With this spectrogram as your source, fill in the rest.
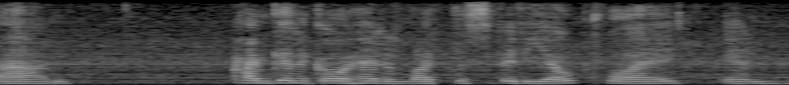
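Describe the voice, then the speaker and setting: A woman with a dark, mellow tone and a somewhat breathy voice talks at a moderate pace, using a medium pitch and fairly even intonation. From Virginia, US South. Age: 60s. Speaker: YouTuber, resin crafter. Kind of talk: casual vlog. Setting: outdoor she shed. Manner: casual, halting with fillers.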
